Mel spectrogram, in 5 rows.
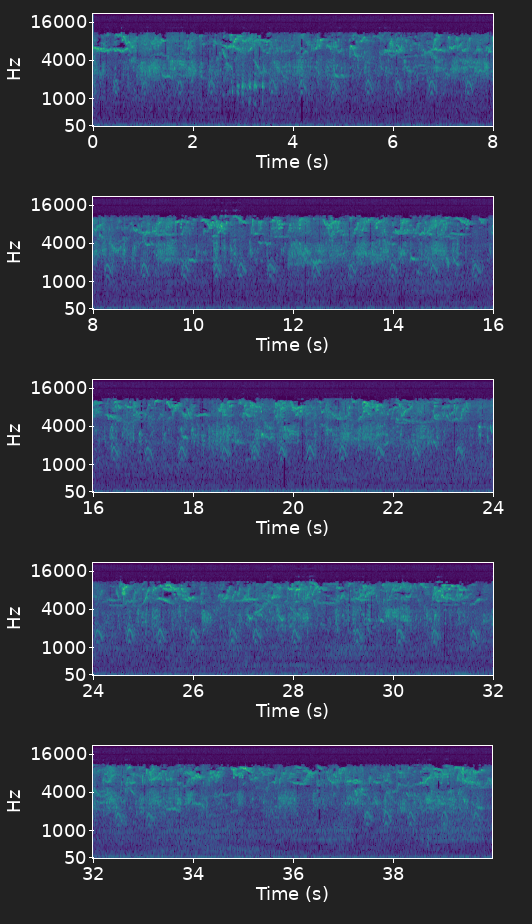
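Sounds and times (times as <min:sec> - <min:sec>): birds chirping and singing: 0:00.0 - 0:39.9.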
